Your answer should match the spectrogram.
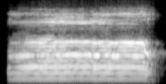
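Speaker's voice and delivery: drawn-out Chewbacca-style howl; Wookiee roar. Acted. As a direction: hold one long Wookiee bellow as a greeting. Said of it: "that was my Wookiee".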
